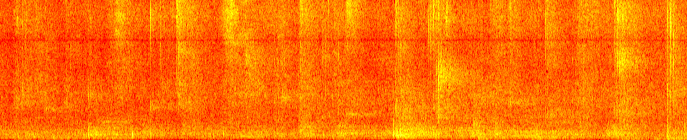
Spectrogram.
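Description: Many dancers' shoes stepping, tapping and scuffing on a wooden dance floor, with a murmur of overlapping voices, in a large hall; one louder swell about five seconds in.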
